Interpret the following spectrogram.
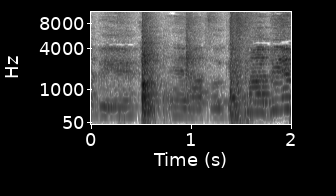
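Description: A woman singing a folk song while keeping the cup-song rhythm with a clear plastic cup: hand claps and the cup knocked on a tabletop, with sharp hits about half a second and a second and a half in.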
